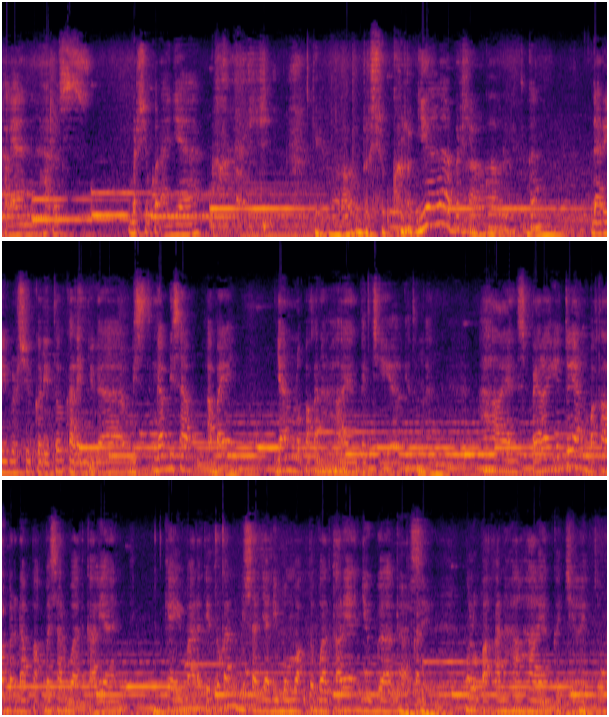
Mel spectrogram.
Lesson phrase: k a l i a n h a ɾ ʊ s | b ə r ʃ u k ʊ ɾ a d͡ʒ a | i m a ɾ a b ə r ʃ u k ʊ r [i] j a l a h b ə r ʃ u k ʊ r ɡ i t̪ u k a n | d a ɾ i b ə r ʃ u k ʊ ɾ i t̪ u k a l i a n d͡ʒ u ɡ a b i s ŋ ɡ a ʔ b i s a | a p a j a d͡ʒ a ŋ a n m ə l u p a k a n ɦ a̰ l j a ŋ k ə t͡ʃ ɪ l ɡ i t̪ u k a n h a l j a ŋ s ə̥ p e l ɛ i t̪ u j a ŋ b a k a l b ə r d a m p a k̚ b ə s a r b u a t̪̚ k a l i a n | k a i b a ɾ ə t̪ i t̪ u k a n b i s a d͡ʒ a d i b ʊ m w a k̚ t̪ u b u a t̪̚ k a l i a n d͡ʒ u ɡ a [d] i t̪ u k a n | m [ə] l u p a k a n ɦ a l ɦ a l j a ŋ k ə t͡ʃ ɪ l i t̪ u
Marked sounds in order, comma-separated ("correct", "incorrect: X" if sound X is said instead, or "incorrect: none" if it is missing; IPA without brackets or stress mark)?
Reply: correct, incorrect: ɡ, correct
